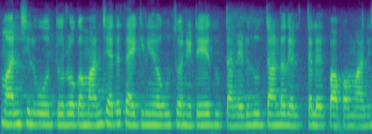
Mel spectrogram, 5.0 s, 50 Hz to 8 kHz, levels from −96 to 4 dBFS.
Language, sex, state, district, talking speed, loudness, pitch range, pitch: Telugu, female, Andhra Pradesh, Anantapur, 195 wpm, -18 LUFS, 190-205 Hz, 200 Hz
